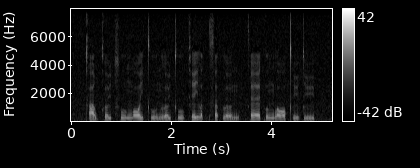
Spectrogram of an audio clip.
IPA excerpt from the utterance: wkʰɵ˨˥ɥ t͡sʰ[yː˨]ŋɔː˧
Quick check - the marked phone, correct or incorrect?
incorrect: uː˨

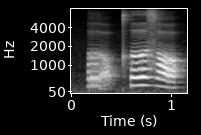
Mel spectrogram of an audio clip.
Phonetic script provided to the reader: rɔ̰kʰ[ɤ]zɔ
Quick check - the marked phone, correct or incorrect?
correct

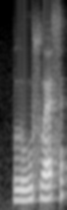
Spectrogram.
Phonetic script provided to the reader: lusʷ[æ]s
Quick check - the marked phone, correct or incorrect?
correct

